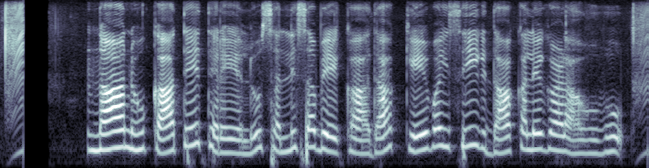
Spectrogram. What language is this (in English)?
Kannada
